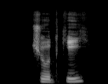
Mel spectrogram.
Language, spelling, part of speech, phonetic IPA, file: Russian, чуткий, adjective, [ˈt͡ɕutkʲɪj], Ru-чуткий.ogg
- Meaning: 1. sensitive (of a person, instrument, etc.) 2. sharp, keen (sense of hearing, smell, etc.) 3. sympathetic, thoughtful, tactful 4. light (sleep)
